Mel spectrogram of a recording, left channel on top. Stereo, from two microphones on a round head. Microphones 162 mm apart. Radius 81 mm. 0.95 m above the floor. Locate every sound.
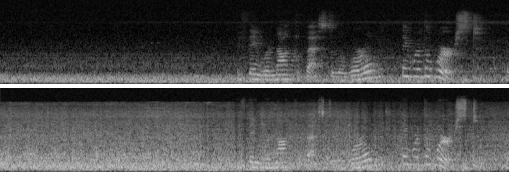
2.4 s a woman speaking: 45° right (ahead or behind), 1.3 m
